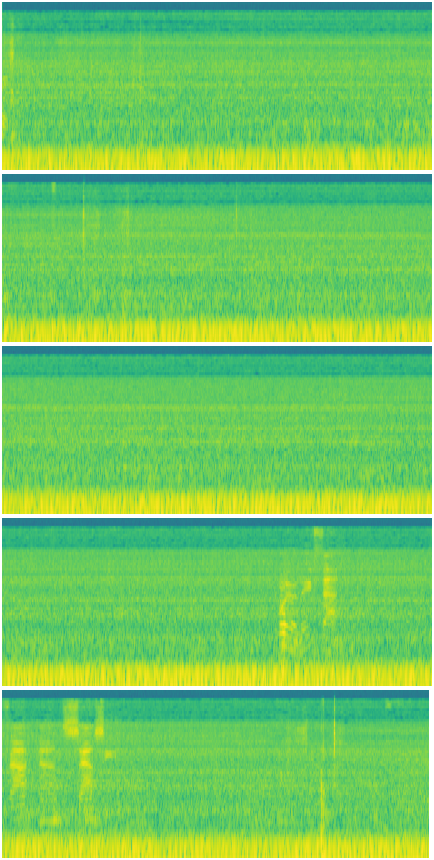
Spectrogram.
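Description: A vehicle engine idling steadily, a constant low rumble. A few brief pitched calls or voice sounds come in about two-thirds of the way through.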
